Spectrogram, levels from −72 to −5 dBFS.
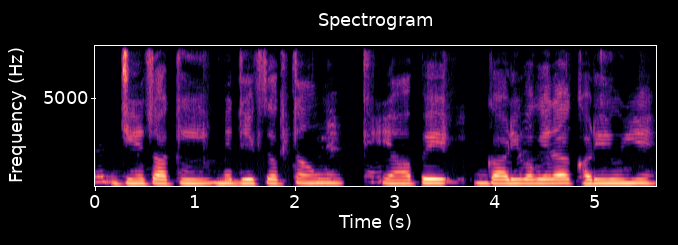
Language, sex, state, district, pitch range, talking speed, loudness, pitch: Hindi, male, Madhya Pradesh, Bhopal, 220-230 Hz, 140 wpm, -15 LUFS, 225 Hz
